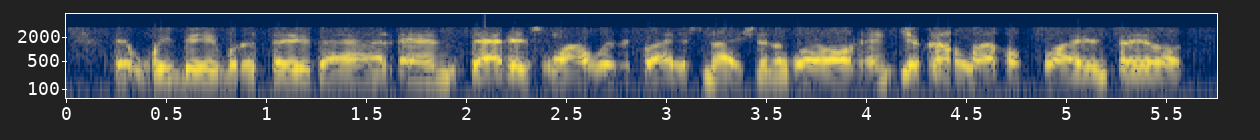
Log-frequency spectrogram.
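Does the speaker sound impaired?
No.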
